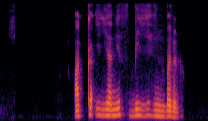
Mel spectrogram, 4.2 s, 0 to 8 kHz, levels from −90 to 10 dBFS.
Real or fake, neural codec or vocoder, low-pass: fake; autoencoder, 22.05 kHz, a latent of 192 numbers a frame, VITS, trained on one speaker; 7.2 kHz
